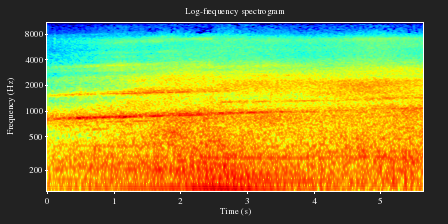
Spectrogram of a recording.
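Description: Train motors whine with a rising pitch.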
